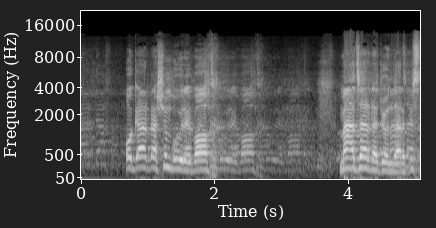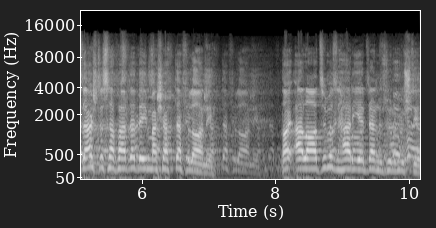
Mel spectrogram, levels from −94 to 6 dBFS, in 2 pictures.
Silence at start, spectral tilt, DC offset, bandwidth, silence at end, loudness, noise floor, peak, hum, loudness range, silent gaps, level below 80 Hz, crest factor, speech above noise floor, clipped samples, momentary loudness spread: 0 s; -2.5 dB/octave; 0.1%; 14.5 kHz; 0 s; -14 LUFS; -40 dBFS; 0 dBFS; none; 5 LU; none; -50 dBFS; 16 dB; 25 dB; under 0.1%; 18 LU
